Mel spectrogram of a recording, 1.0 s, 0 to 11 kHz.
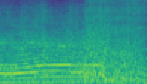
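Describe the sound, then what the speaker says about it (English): A VW car slides on a dirt junkyard race track into another car during a demolition-style race: a loud, steady whine of engine and squealing tires with rough broadband rumble, continuous for about a second with no talk. "VW slides into 5 Alarm and just creates a little line of cars on the track."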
